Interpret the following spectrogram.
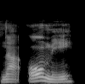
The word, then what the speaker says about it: Naomi: So his wife's name is Naomi, and we would say Naomi, but in Hebrew it's Naomi.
